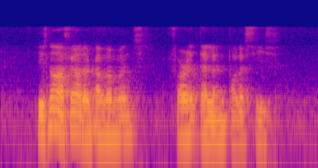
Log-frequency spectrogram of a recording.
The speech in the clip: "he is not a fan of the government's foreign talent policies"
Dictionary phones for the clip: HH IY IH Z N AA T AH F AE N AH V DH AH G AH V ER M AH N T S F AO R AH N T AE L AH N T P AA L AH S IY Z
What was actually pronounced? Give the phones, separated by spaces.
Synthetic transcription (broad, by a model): HH IY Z N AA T AH F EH AH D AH G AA V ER M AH N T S F AO R AH N T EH L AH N P AA L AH S IY S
